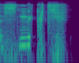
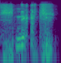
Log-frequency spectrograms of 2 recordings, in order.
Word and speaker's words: Snikt: Because Skaven assassins, and particularly Deathmaster, oh god, I can't pronounce his name, Deathmaster Snikt, meant to sound like the sound of a knife coming out of his shift, Snikt, him, the Deathmaster, he will come for you.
